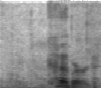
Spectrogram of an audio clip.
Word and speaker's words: cupboard: board point to it if you see the word cupboard it looks like cut board oh yeah they found it okay doesn't it look like the word cup the word but when you pronounce that word cupboard have you ever heard the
